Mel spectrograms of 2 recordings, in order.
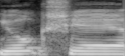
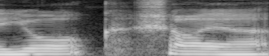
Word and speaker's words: Yorkshire: Sh are also a fun one. Like Yorkshire. I hear York Shire a lot rather than how we say it. Yorkshire.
